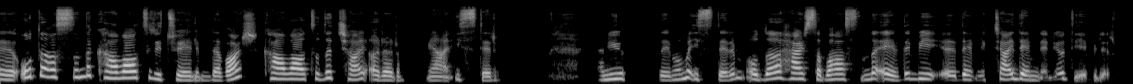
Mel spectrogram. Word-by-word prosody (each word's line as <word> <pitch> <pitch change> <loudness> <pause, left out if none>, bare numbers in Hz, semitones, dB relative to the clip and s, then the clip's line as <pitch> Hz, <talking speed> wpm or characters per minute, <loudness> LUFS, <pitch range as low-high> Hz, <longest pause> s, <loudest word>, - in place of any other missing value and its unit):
Eee, 215 -2 +1
o 360 +2 +1
da 380 - +5
aslında 345 +2 +3
kahvaltı 300 0 +4
ritüelimde 195 -5 -2
var, 365 - +3
kahvaltıda 250 +1 +3
çay 245 -4 -1
ararım, 195 -3 -2 0.2
yani, 185 0 -5
isterim. 190 -4 -1 1.0
Hani, 215 +3 -2
yurt 260 -1 -2 0.3
dayım 195 +1 -5
ama 265 +7 0
isterim. 235 +1 -2
O 230 -6 -1
da 275 +4 +3
her 260 -2 +2
sabah 225 -3 +2
aslında 240 0 -1
evde 245 +3 -1
bir, 260 -1 -1
eee, 200 - -5
demlik 210 -2 -3
çay 240 0 0
demleniyor 255 +5 -2
diyebilirim. 440 +5 -10
240 Hz, 155 wpm, -22 LUFS, 215-285 Hz, 1.0 s, da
